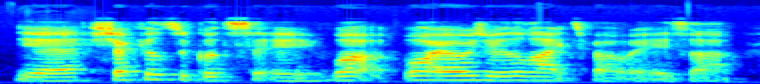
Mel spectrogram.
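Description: Female podcast guest, Bradford accent, creaky and a little husky, informal, self-deprecating, slightly lo-fi sound. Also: medium pitch, level tone, a little fast. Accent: Bradford, West Yorkshire. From Bradford, northern England. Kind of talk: casual conversational interview.

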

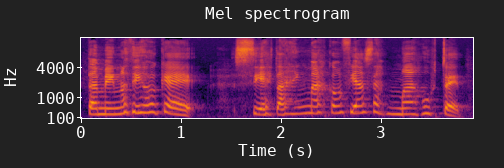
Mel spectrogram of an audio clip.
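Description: A woman co-hosts a casual podcast conversation with a fairly high voice. She is chatty and quick to agree and chime in. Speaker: podcast co-host. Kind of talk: casual chat.

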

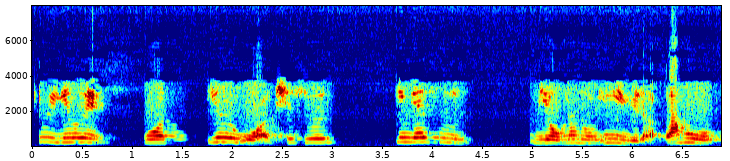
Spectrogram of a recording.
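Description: Anxious young woman caller, flat halting delivery, muffled lo-fi line. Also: on the high side. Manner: halting, anxious, many restarts. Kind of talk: call-in confession.

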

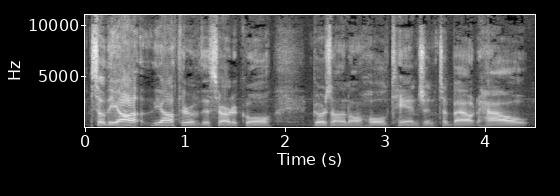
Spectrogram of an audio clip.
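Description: A man hosting a podcast with casual commentary, halting and rephrasing as he goes. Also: mid-range voice, completely flat delivery, clear, resonant tone. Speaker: podcast host.

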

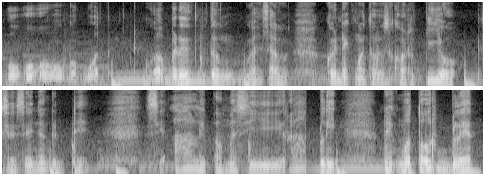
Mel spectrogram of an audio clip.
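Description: A man telling a story in a lively, casual way as a caller, acting out the shouts. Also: a little high, slow, gravelly. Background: music playing.

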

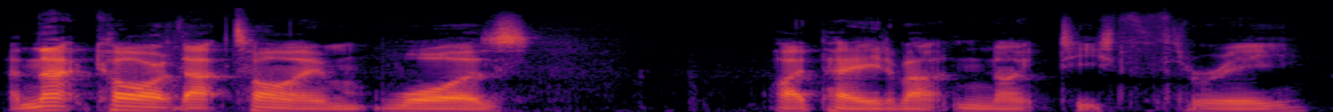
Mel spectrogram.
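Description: Low, bright-voiced British man. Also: slow. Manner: rambling, many restarts and fillers. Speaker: guest. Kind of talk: casual interview chat.

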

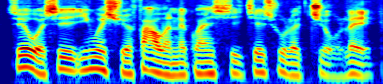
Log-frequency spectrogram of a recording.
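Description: A man hosting a podcast, explaining things in a relaxed lecturing way with fillers and restarts. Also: on the low side, quick pace, no echo. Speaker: podcast host, wine lecturer. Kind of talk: casual conversational podcast.

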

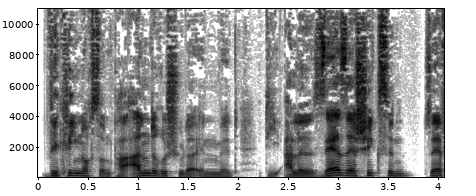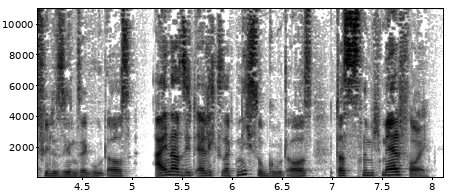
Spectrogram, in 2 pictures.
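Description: A man's voice: medium pitch, fast, few pauses. A man co-hosting a casual book podcast, retelling scenes and acting out the characters' lines with laughter. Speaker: podcast co-host.

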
